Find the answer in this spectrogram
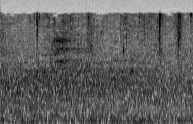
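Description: Steady, fairly quiet background noise with a low hum underneath and a few faint ticks.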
